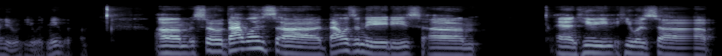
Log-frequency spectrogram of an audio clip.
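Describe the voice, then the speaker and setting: Bright-voiced man, rambling interview guest. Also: medium pitch. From South Korea. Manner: rambling, many fillers and restarts, laughs often. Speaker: podcast guest. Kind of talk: casual interview chat.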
